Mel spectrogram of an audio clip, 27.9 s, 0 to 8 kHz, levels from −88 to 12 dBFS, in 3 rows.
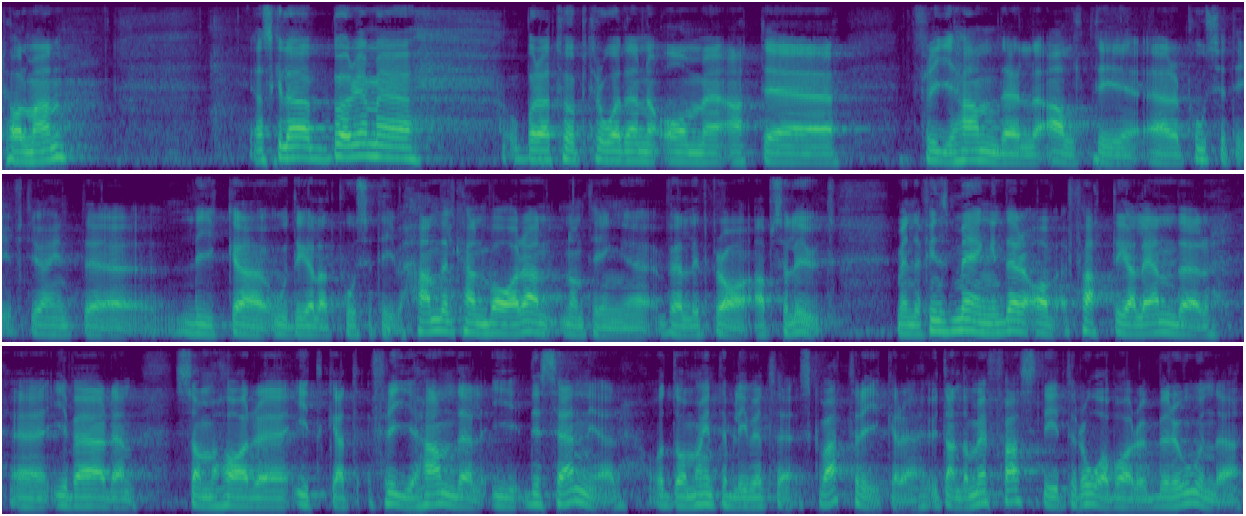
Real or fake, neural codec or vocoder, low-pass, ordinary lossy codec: real; none; 7.2 kHz; none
